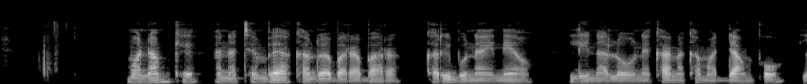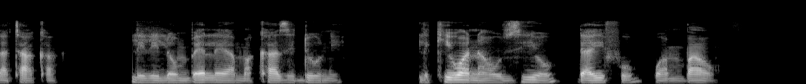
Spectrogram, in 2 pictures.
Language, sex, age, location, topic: Swahili, male, 25-35, Nairobi, government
